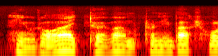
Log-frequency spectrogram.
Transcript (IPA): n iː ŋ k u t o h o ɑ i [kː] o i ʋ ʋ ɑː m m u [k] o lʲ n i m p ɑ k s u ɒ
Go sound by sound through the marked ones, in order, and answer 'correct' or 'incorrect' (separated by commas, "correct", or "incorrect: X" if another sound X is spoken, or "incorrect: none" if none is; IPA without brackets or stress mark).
incorrect: tː, incorrect: t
